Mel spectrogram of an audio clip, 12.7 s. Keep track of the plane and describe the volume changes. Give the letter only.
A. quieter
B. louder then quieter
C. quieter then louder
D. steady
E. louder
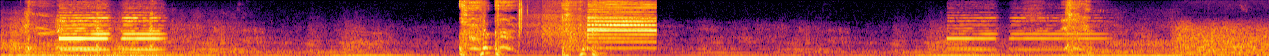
C.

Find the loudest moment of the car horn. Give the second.
1 s.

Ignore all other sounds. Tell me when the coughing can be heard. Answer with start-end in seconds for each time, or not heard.
0.2-1.6, 4.5-6.1, 10.2-11.1.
